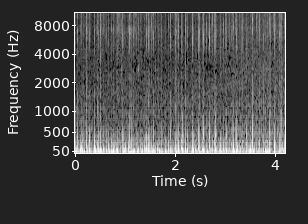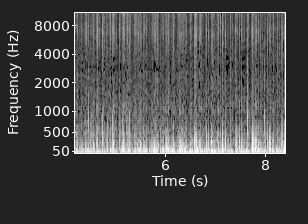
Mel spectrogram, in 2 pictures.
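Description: Fingertips and short nails scratch along the strap of a tan leather belt with punched holes, held in a loop. The result is a dense, steady run of quick, dry scrapes and soft taps with a low, muffled body and little high sheen.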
